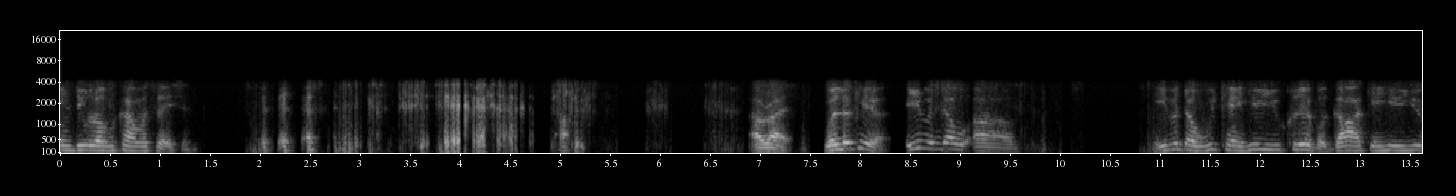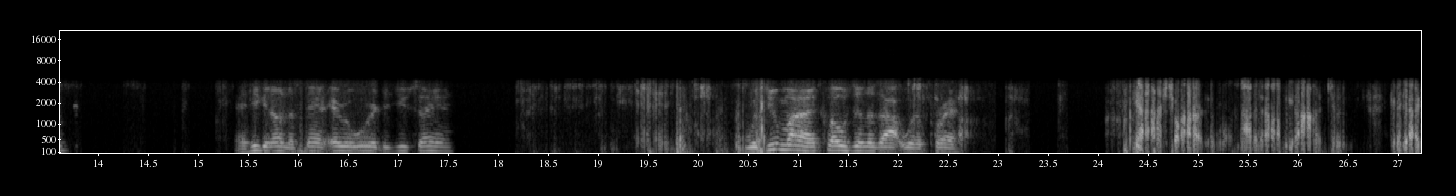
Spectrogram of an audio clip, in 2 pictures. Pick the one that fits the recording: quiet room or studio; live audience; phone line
phone line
